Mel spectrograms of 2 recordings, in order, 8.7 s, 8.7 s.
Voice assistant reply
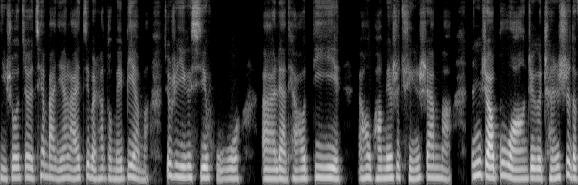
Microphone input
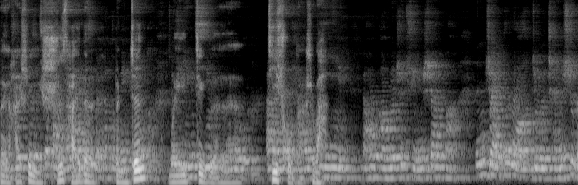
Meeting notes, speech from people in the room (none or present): present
